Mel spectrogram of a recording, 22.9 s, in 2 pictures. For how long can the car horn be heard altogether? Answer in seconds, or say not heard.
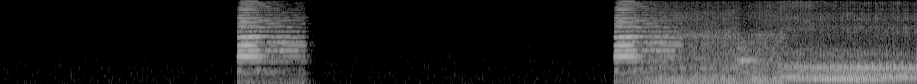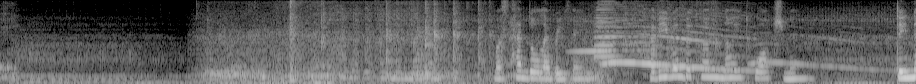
3 s.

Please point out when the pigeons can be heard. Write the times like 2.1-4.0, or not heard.
13.8-19.1.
